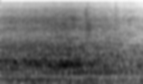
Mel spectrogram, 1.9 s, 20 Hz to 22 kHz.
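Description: A first-series Alfa Romeo 155 V6, one of few in Brazil, drones steadily from the cabin while driving, its engine holding a continuous hum at constant revs with no voices over it.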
